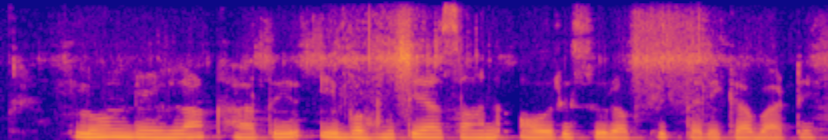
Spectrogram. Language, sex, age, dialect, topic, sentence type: Bhojpuri, female, 25-30, Northern, banking, statement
